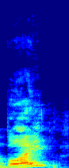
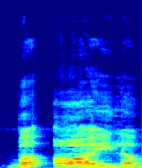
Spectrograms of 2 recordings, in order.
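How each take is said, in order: First: Said in the usual way. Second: B-oil, split into b and oil; segmented. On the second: Shown as a demonstration. Teacher splitting the word for students. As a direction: break it into b and oil.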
